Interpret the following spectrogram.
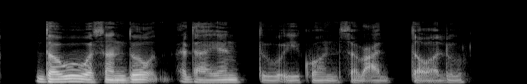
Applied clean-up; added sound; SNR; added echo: none; none; none; none.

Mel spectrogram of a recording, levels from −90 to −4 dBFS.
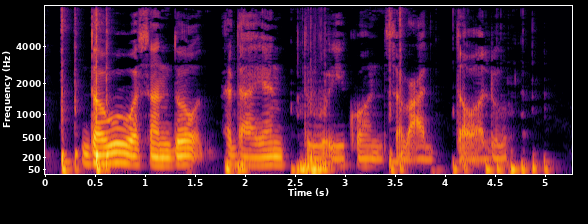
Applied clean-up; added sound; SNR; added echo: classical method log-MMSE.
